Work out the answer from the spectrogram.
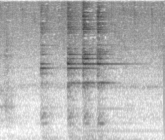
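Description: Onion fries in a pan while being stirred, giving a soft, continuous sizzle broken by a few louder scraping stirs of the spoon.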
